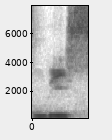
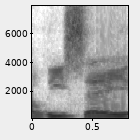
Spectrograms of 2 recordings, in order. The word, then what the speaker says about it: lycée: Yeah, so the only pronunciation is lise. It's a noun and it comes from French. A lycée is a French public secondary school that prepares students for university.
